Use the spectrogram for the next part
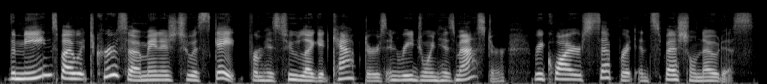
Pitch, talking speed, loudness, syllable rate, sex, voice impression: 225 Hz, 170 wpm, -17 LUFS, 5.5 syllables/s, female, feminine, adult-like, tensed, powerful, bright, clear, intellectual, calm, friendly, elegant, lively, slightly intense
